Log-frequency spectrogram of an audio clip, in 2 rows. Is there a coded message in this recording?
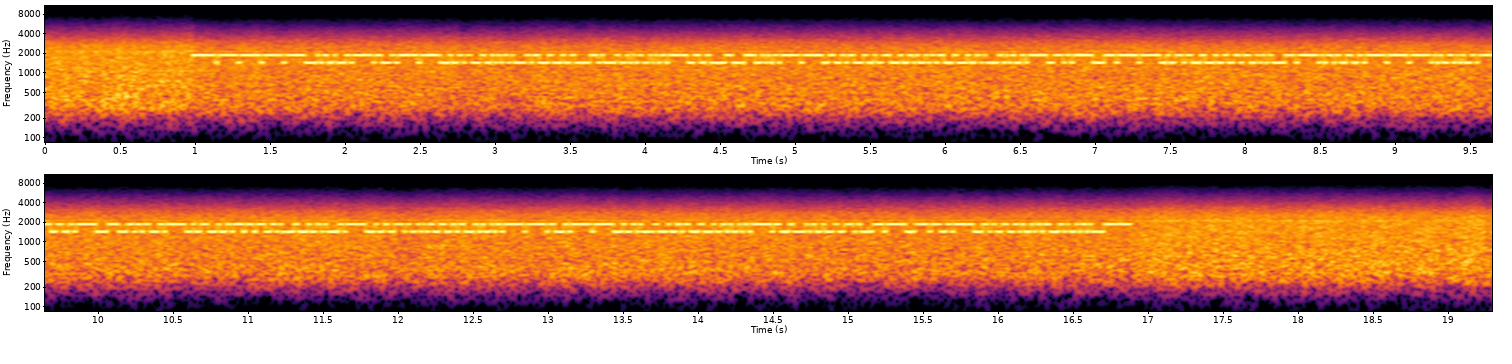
Yes: RTTY (50 baud, 450 Hz shift) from 1.0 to 16.9 s, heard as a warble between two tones, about 1650 Hz centre, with radio static. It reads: A AREA TERRITORIAL DA ESCOLA PROFISSIONAL QUE E CRIADA E A DA COMUNIDADE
